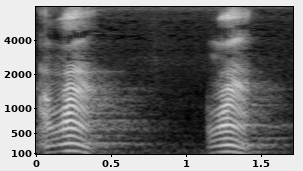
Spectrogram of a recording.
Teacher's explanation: makhraj huruf dari pada Ain ini terletak di bagian tengah-tengah tenggorokan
